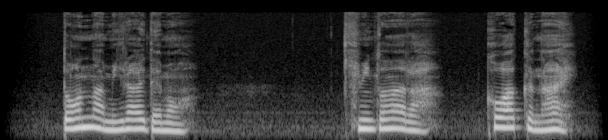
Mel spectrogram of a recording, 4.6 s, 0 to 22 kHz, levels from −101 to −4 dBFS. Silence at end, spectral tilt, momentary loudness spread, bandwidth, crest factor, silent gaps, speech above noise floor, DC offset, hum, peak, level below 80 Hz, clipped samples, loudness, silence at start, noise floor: 0.3 s; -6 dB/octave; 13 LU; 16 kHz; 16 dB; none; 37 dB; under 0.1%; none; -14 dBFS; -74 dBFS; under 0.1%; -29 LUFS; 0.5 s; -65 dBFS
